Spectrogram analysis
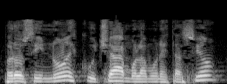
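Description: In this sermon, a preacher speaks with fervor, his medium-pitched voice rising to loud proclamations and falling to near whispers. Emphatic pauses mark the shifts.

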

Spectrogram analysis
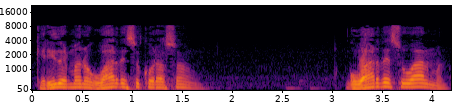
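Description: Male preacher, passionate sermon, slightly high voice, loud then hushed. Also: expressive, husky. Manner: impassioned, swinging from loud to hushed, with emphatic pauses.

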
